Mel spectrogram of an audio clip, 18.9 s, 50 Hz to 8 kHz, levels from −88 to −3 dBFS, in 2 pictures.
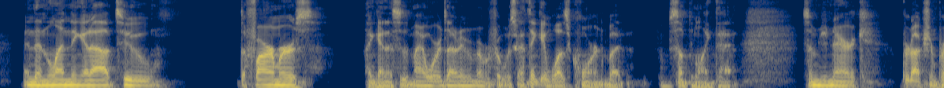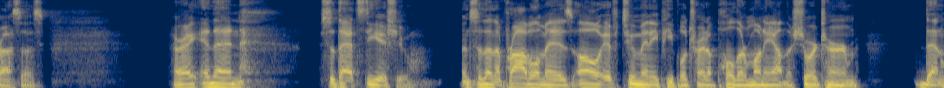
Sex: male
